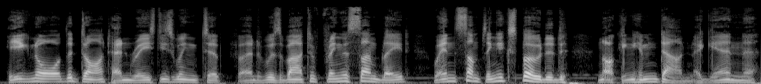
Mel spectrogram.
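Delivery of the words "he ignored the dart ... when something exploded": ordinary delivery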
